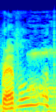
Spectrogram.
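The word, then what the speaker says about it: Revill: Marvel villain he's actually voiced by a Clive revelant that's how you pronounce his name he is better known as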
